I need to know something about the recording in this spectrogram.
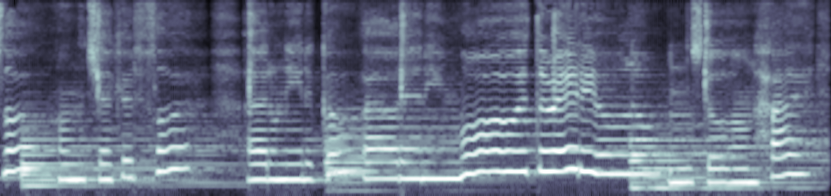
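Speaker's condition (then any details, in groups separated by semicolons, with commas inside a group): No condition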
